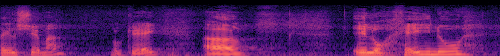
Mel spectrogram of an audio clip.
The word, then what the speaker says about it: Eloheinu: Eloheinu casi se pronuncia como una J, pero es suave.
